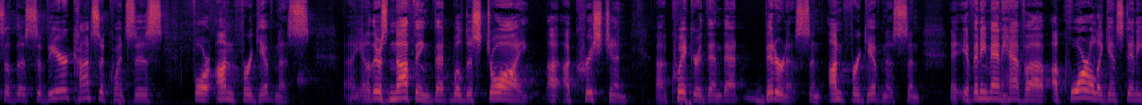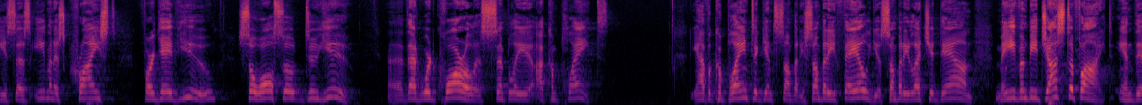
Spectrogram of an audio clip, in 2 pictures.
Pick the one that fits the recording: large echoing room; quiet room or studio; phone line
large echoing room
